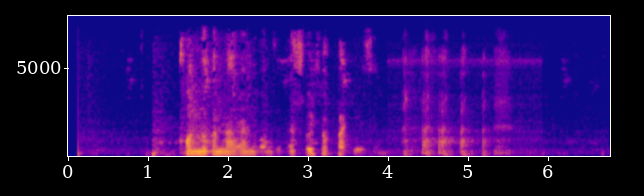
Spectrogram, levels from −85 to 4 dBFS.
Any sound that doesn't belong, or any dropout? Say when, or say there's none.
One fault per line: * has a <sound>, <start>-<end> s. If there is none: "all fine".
* has a laugh, 4.2-5.7 s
